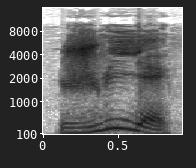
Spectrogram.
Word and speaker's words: juillet: Juillet. Okay, you get this double L here. Juillet. Juillet. Don't pronounce this final T, E-T here at the end.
